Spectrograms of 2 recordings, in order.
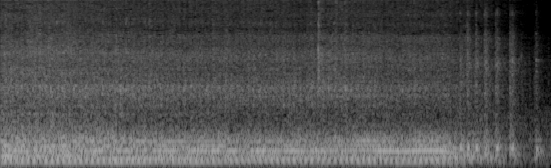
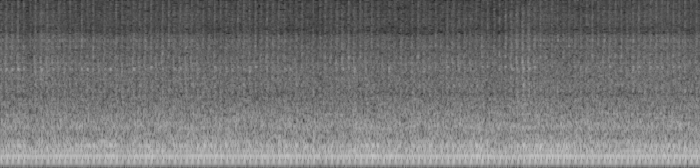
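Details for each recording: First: Lawn mower salvaged from a scrap pile, run as found without preparation; smooth, even putter at steady speed with no misses or knocks, then winds down and stops; engine runs really smoothly. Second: Mower salvaged from a scrap pile, pull-started: loud, slightly uneven small-engine drone at steady speed with a faint stumble and smoke. The owner suspects the exhaust is filled with oil.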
